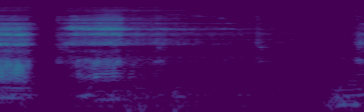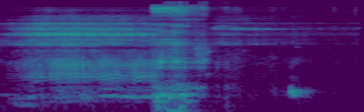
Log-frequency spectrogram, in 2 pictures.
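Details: Young, slim woman's night-time snoring from a dictaphone recording played back: rough, noisy sleep breathing with a rattling inhaled snore, with hiss and room noise.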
